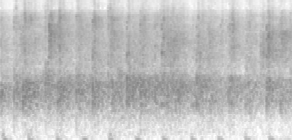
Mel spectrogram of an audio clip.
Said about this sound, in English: Let's give Mary Anderson a round of applause.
